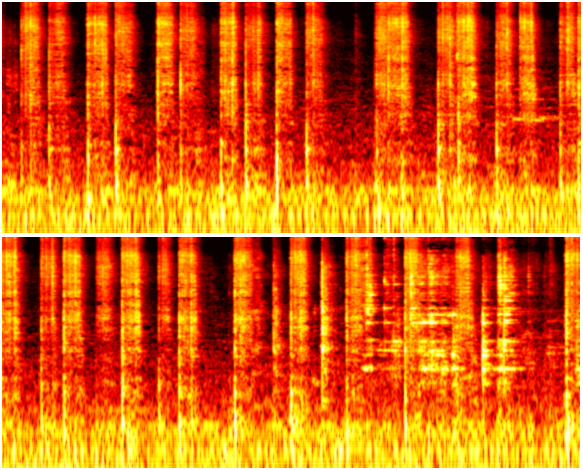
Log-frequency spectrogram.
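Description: Rapid, irregular scraping strokes, several a second, over a steady low hum, with a few ringing metallic clinks near the end.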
